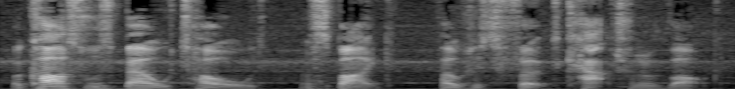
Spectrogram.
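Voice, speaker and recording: A man's voice: lowish voice, expressive, moderate pace, bright, forceful tone, breathy edge, faint music behind. A man narrating a story in a dramatic, scripted reading style.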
